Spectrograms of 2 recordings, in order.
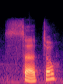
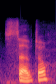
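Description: No difference in how they are said.

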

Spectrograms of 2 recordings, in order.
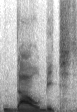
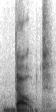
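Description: First: The b sound is clearly pronounced. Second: The b sound is nearly silent. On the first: The speaker calls it wrong. "Você não fala doubt, você não fala dessa forma" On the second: The speaker calls it right. "você fala doubt"

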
